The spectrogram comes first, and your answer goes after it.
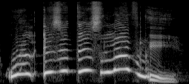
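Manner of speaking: very high sugary mock voice; mocking the lady. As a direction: sneer it in a fake sweet voice. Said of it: "And she said".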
